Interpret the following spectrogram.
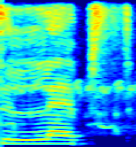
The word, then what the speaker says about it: elapse: of you no offens it's not leps asn't going wrong around and around a racetrack it's elapse spelled like this and it means time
